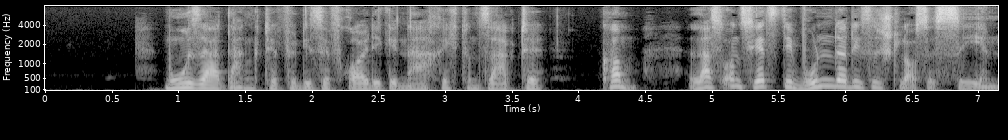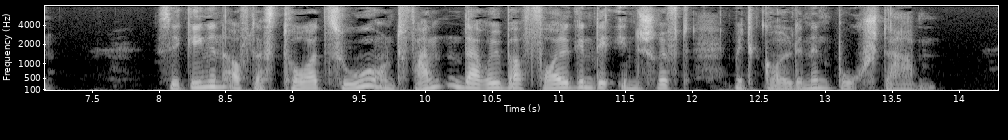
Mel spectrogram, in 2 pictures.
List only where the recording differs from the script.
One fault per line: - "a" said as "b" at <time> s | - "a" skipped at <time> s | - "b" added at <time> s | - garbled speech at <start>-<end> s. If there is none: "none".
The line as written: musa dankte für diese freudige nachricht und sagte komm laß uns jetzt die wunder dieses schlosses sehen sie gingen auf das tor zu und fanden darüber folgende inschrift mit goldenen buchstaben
none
